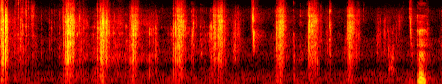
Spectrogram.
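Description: A mouthful of tortilla chip with salsa being chewed: crisp crunches, about two a second.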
